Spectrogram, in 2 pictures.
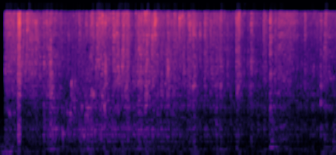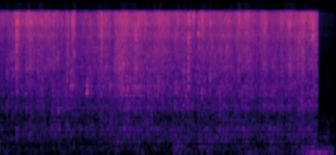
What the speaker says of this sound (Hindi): अंडा को थोड़ा पहले भूंज के निकाल लेंगे।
